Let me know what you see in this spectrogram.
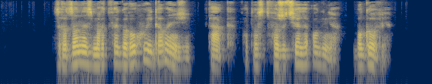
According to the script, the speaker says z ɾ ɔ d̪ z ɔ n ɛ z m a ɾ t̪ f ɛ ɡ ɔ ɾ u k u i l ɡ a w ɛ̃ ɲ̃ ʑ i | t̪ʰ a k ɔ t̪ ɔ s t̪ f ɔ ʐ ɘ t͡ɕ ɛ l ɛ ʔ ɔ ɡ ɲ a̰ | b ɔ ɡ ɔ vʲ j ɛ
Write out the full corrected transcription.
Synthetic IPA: z ɾ ɔ d̪ z ɔ n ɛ z m a ɾ t̪ f ɛ ɡ ɔ ɾ u x u i ɡ a w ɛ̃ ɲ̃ ʑ i | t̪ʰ a k ɔ t̪ ɔ s t̪ f ɔ ʐ ɘ t͡ɕ ɛ l ɛ ʔ ɔ ɡ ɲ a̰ | b ɔ ɡ ɔ vʲ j ɛ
